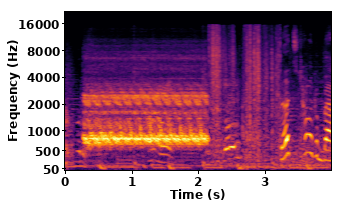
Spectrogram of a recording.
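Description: An electric buzzer sounds one steady, harsh tone for about two seconds, then cuts off. It is the deli counter's buzzer for customers who hold up the line by talking on their cell phones.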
